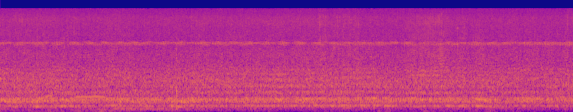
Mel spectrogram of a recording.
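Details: Continuous buzzing of many bees, an even droning hum that holds steady throughout with a thin high tone above it.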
